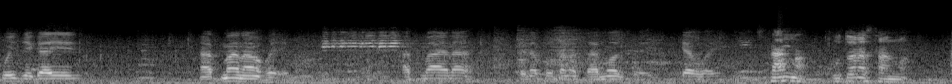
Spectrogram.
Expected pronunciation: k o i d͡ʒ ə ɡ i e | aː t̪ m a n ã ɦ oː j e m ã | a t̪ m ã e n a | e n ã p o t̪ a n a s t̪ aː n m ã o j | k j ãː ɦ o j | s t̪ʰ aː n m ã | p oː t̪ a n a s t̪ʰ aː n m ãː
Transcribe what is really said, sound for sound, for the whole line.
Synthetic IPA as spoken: k o i d͡ʒ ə ɡ a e | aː t̪ m a n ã ɦ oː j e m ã | a t̪ m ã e n a | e n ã p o t̪ a n a s t̪ʰ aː n m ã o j | k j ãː ɦ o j | s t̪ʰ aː n m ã | p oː t̪ a n a s t̪ʰ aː n m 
